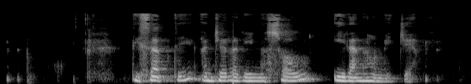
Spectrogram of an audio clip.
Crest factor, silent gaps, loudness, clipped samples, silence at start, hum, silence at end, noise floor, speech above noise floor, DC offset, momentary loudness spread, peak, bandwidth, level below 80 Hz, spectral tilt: 18 dB; none; -22 LUFS; under 0.1%; 0.05 s; none; 0.45 s; -58 dBFS; 36 dB; under 0.1%; 20 LU; -4 dBFS; 11.5 kHz; -60 dBFS; -5.5 dB/octave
